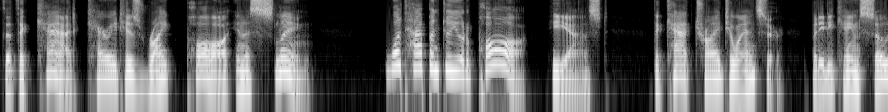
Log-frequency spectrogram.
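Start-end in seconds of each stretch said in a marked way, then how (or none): 3.8-5.3 put-on higher, bright young puppet boy; boyish Pinocchio voice. A narrator's reading. To the fairy, Pinocchio speaks in a high boyish voice. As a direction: play the eager wooden boy, much higher.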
